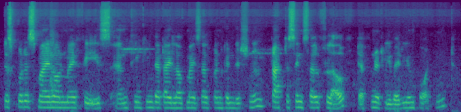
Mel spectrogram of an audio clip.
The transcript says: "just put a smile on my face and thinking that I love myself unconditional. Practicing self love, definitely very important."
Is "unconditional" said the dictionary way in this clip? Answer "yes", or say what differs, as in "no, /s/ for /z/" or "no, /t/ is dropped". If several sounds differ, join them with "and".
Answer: no, /n/ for /l/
